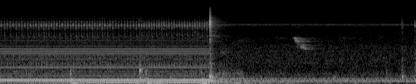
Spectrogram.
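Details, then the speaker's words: Samsung twin-tub washing machine WT15J79, spin-dry motor won't turn: loud steady mains hum at switch-on with no speed build-up, then clicks off; spin motor stalled, windings shorted. "อาการให้ลูกค้าแจ้งมาคือทางผ่านไม่ยอมปั่นนะครับเวลาเสียบปากเริ่มเปิดสวิทช์ก็จะเสียงข้างมอเตอร์"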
